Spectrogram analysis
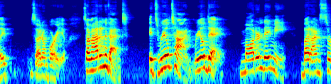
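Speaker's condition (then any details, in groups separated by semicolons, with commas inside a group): No condition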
